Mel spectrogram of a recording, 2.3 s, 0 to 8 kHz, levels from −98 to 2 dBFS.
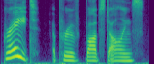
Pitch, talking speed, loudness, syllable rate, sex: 220 Hz, 105 wpm, -17 LUFS, 3.6 syllables/s, female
